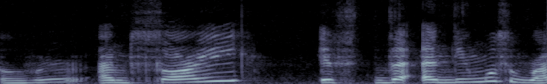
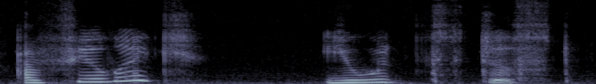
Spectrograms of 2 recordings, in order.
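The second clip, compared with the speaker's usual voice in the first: usual speaking voice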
